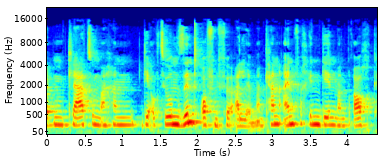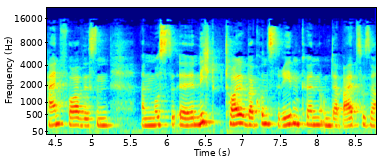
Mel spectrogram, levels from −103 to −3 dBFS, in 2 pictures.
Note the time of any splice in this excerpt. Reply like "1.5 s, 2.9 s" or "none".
none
